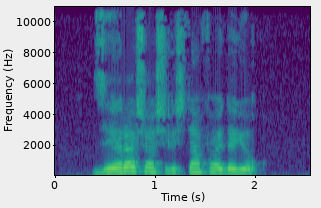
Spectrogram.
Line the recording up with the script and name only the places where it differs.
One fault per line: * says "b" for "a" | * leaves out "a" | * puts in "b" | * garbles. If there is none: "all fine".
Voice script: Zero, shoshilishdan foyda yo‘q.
all fine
